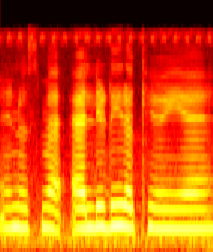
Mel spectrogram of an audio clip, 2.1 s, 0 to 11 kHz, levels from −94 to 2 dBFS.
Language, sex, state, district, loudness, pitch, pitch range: Hindi, female, Chhattisgarh, Bastar, -14 LUFS, 225 Hz, 220-235 Hz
